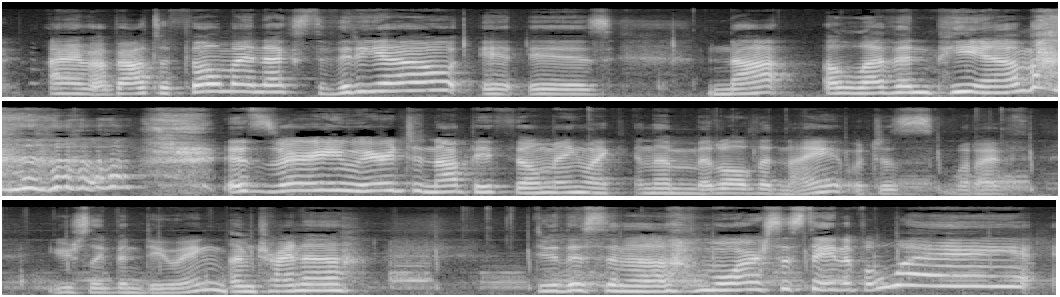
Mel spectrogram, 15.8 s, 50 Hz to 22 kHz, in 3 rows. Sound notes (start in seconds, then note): 5.2 chuckles; 11.8 upbeat ambient music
